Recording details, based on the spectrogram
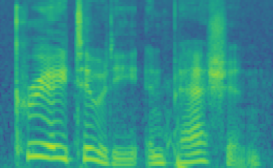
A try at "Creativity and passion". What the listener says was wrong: It sounded like one word.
